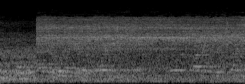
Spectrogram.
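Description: Roll-to-roll heat transfer sublimation machine running: a steady hiss of machinery and cooling fan, with indistinct voices in the background.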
